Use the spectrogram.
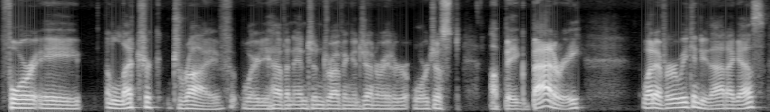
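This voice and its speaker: Low-voiced, tiring game developer. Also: male voice, moderate pace, no echo, studio quality. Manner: rambling, technical, thinking aloud. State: voice getting tired after three hours. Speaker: game developer answering community questions. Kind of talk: casual live developer Q&A.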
